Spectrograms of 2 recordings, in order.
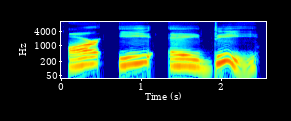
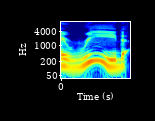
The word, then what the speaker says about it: read: It's spelled the same r e a d. But in the past we pronounce it like read. Today I read a book.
